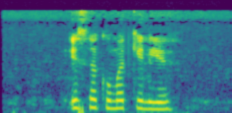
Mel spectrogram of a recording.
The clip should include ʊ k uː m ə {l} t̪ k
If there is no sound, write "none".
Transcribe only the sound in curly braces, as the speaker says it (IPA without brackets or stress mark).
none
